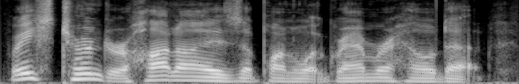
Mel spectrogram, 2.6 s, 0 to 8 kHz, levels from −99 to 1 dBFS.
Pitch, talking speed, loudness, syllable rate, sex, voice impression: 125 Hz, 230 wpm, -17 LUFS, 5.9 syllables/s, male, masculine, middle-aged, relaxed, slightly weak, slightly muffled, nasal, intellectual, mature, friendly, wild, lively, strict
